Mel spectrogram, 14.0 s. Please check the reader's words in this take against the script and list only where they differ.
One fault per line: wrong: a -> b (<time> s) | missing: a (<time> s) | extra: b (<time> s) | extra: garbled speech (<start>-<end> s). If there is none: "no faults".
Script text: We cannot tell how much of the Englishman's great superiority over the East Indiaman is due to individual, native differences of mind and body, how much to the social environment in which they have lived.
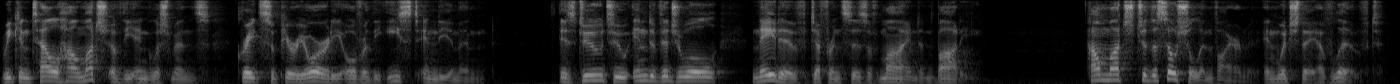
wrong: cannot -> can (0.1 s)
